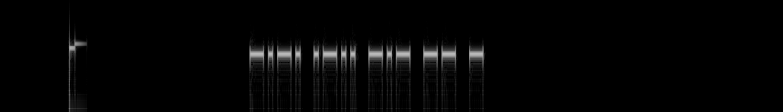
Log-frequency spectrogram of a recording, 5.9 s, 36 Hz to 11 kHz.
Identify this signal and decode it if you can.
Morse code, heard as a keyed tone, about 36 wpm, 690 Hz. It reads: CLKMT
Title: Code Groups - 5 Letters - 35wpm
